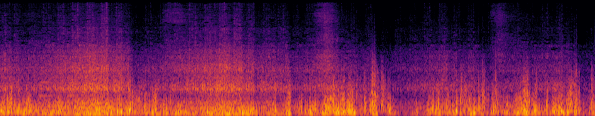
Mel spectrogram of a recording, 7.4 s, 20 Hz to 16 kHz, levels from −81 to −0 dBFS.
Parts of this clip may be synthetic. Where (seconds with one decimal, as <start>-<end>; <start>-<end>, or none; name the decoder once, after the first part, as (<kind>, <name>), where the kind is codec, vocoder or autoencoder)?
none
